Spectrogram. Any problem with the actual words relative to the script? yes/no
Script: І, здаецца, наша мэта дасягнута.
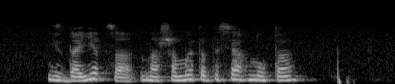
no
